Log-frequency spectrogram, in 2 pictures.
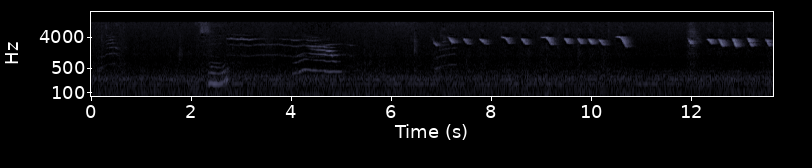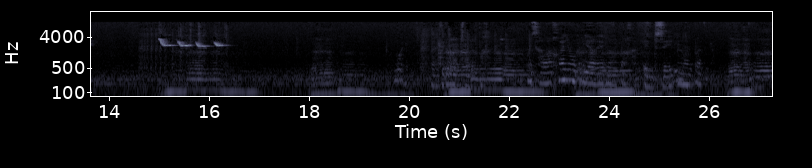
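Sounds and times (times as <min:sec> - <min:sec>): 
soft hum: 0:00.0 - 0:27.2
cat meowing: 0:00.2 - 0:00.6, 0:02.8 - 0:05.2, 0:06.8 - 0:07.5
speech: 0:02.3 - 0:02.9.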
